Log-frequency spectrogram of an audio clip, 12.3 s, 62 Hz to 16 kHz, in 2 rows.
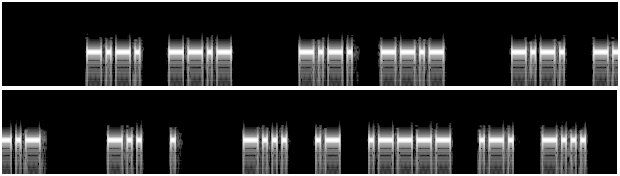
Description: Morse code, heard as a keyed tone, about 25 wpm, spaced as for 18 wpm, 590 Hz. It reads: CQ CQ CQ DE BA1RB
